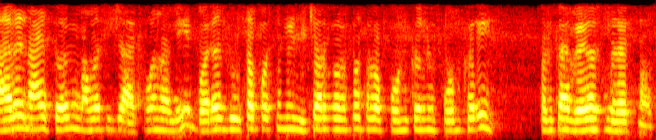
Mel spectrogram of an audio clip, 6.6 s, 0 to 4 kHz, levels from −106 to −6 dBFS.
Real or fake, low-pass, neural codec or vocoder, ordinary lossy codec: fake; 3.6 kHz; codec, 44.1 kHz, 3.4 kbps, Pupu-Codec; AAC, 32 kbps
